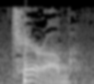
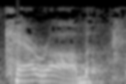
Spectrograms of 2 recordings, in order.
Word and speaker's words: cherub: But the pronunciation would be more with a K sound. There really isn't a ch sound in Hebrew. Okay, it's not there. So cherub or cherubim would really be our pronunciation of that particular word.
